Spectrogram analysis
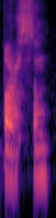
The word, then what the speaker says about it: Burzum: reference as well he created his own he Burzum oh it's pronounced barson he he how many use does that have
